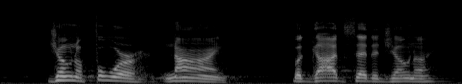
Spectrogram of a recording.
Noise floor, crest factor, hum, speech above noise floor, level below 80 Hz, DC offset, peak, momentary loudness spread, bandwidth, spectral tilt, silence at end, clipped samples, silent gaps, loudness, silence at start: -73 dBFS; 18 dB; none; 38 dB; -74 dBFS; under 0.1%; -18 dBFS; 9 LU; 14 kHz; -6 dB/octave; 0.25 s; under 0.1%; none; -35 LUFS; 0.5 s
